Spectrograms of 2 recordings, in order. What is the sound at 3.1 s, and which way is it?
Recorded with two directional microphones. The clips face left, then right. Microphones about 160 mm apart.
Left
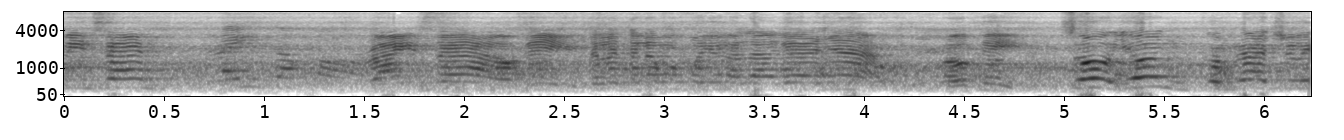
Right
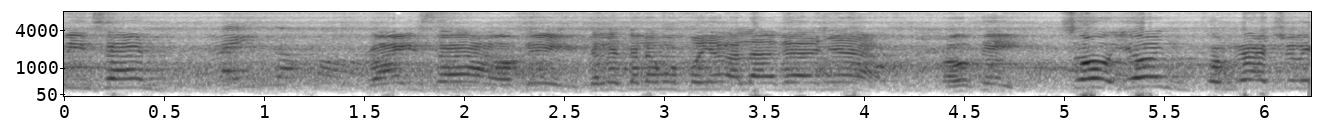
Speech, 65° right (ahead or behind).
